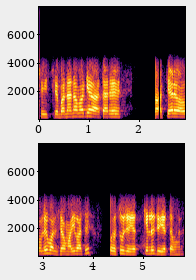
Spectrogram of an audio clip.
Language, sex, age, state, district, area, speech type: Gujarati, male, 18-30, Gujarat, Aravalli, urban, conversation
